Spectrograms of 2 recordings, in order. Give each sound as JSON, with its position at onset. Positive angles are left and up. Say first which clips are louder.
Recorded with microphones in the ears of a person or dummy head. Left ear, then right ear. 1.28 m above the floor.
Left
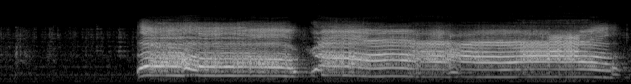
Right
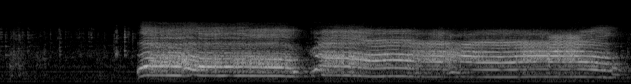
{"t": 1.4, "sound": "a scream", "louder": "left 7 dB", "side_deg": 20, "distance_m": 0.5}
